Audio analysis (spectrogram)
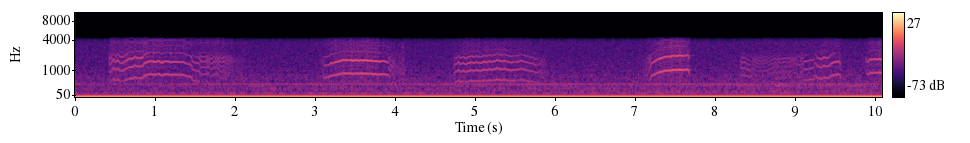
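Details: Puppy crying in a series of long, arched whines and shorter wavering whimpers, roughly every two seconds, over a continuous low electrical hum.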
